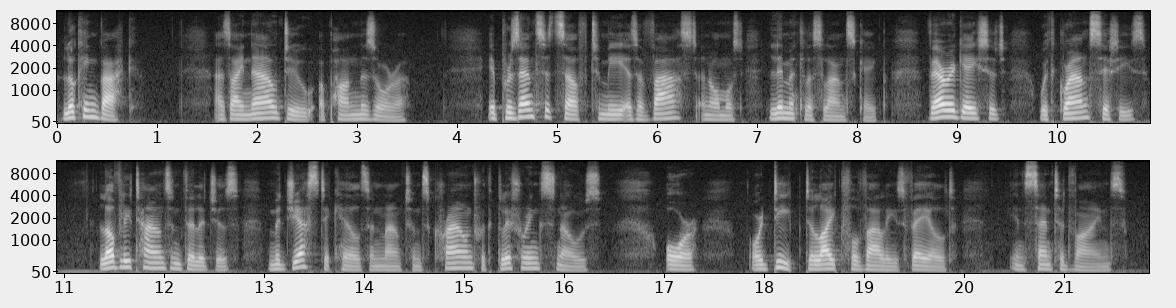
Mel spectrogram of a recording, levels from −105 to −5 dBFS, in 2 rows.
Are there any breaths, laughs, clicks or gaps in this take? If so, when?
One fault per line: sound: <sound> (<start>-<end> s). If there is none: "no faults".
no faults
